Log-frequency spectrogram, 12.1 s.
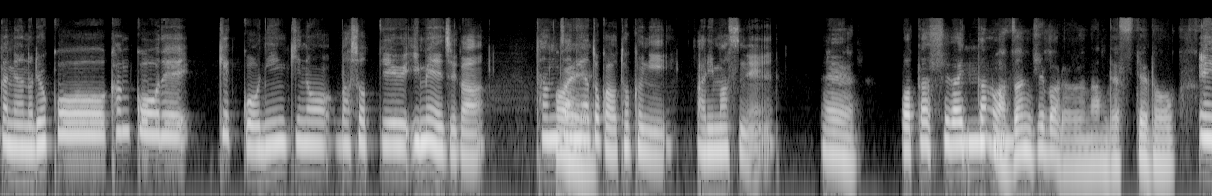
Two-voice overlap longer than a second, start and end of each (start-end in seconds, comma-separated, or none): none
